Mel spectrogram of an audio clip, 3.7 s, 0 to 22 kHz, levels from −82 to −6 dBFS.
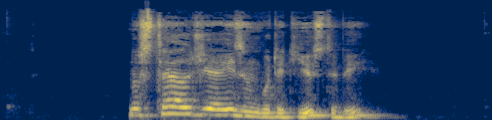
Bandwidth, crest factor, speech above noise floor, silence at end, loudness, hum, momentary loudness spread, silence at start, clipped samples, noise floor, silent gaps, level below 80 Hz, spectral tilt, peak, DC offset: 16.5 kHz; 20 dB; 57 dB; 0.85 s; -17 LUFS; none; 12 LU; 1 s; under 0.1%; -75 dBFS; none; -58 dBFS; -3.5 dB/octave; 0 dBFS; under 0.1%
